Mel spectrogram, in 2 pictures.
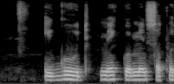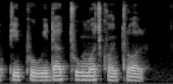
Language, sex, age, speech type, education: Nigerian Pidgin, male, 15-29, read, tertiary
